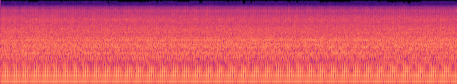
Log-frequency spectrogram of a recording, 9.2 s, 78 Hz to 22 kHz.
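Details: John Deere S100 mower with 17.5hp Briggs and Stratton Intek engine, started after annual service (oil change, new fuel filter, spark plug, air filter); steady, even low thrum at constant speed, no misses or knocks, normal running.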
